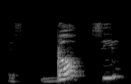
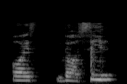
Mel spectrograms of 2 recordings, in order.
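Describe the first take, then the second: First: "dócil" with a strong, long DÓ; stress on first syllable. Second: "dócil" mis-stressed as do-CIL, rising; stress on last syllable. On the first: Teacher offering the class a choice, stress on DÓ of "dócil". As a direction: punch DÓ in "dócil", then a separate cil. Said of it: "se carga en la letra". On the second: Teacher offering the wrong option to test, "dócil" stressed as do-CIL. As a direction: push the weight onto CIL in "dócil". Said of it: "identificar dónde se carga la voz". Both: Shown as a demonstration.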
